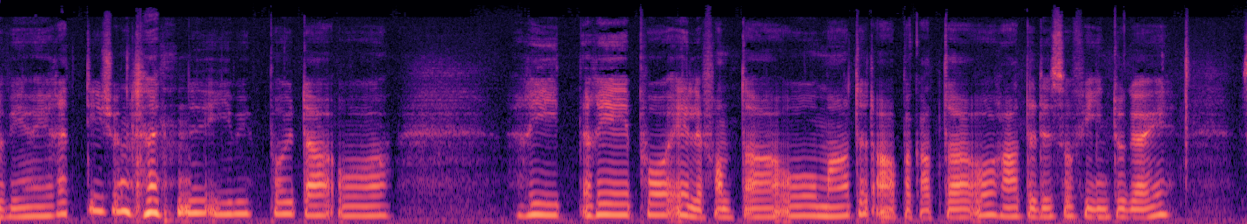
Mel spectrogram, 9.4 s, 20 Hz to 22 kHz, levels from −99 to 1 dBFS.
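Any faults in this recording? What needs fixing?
Nothing in this speech recording needs fixing. No faults can be heard anywhere in it, so there is nothing to prevent.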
